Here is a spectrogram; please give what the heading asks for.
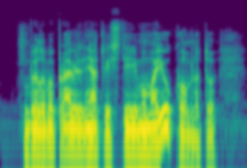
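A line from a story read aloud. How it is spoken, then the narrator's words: Calm. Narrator (Russian): спокойно сказал Иезуит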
